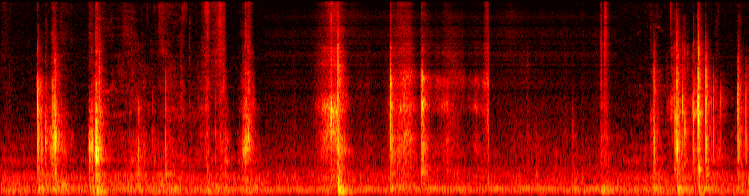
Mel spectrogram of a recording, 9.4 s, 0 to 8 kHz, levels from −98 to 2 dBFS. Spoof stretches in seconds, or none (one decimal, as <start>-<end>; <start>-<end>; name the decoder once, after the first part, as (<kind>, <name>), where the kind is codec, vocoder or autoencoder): 3.3-7.7 (autoencoder, DAC-VAE)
